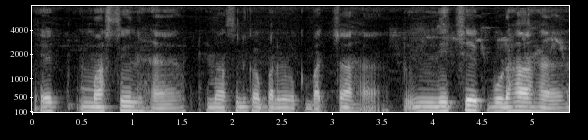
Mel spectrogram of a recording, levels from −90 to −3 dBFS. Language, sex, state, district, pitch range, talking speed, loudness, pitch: Hindi, male, Bihar, Jahanabad, 105-120 Hz, 135 wpm, -29 LUFS, 115 Hz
